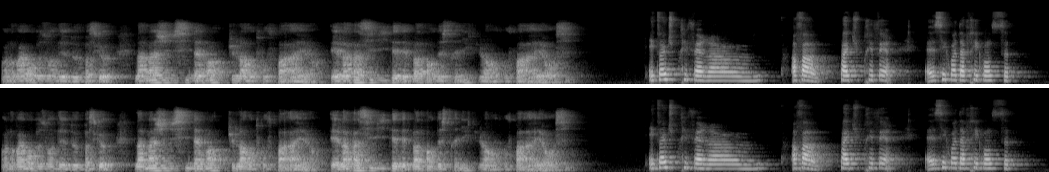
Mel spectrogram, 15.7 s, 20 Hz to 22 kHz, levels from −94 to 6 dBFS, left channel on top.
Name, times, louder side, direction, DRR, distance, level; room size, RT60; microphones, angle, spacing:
voice 1, 0.0-1.6 2.0-8.5, right 1 dB, 80° right, -1 dB, 1.5 m, -27 dB
voice 2, 9.7-11.4 11.9-12.3 12.6-13.4 13.9-15.1, left 2 dB, 15° left, 11 dB, 0.3 m, -26 dB
11.0 x 5.7 x 4.5 m, 0.75 s
head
